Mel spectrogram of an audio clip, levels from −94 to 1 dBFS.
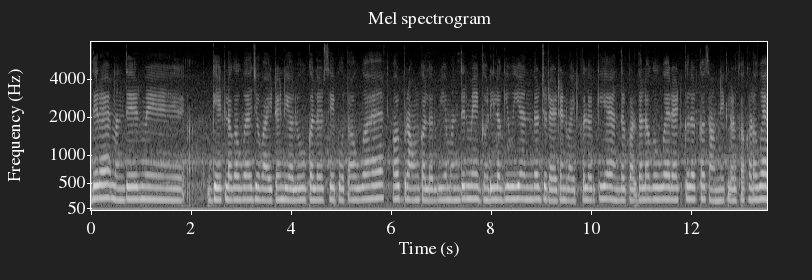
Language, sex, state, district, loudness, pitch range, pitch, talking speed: Hindi, female, Bihar, Jahanabad, -26 LUFS, 205-220 Hz, 215 Hz, 225 wpm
